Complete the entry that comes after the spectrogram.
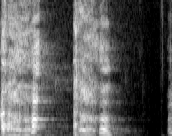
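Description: A person imitates coughing, two rough close coughs followed by a short faint throaty bit, with no other talking.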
